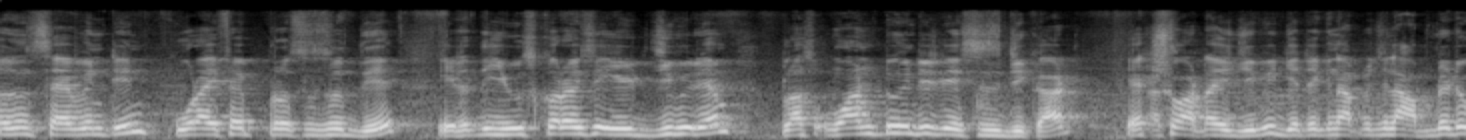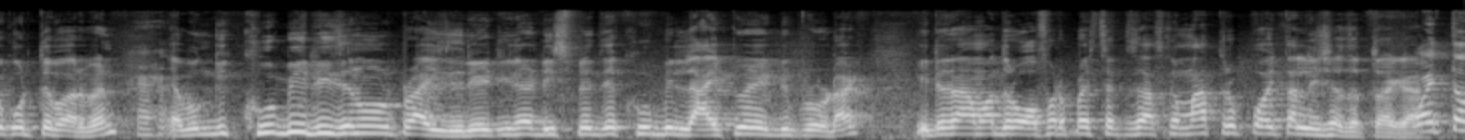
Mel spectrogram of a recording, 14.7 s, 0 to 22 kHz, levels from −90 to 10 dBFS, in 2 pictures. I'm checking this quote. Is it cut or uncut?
uncut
